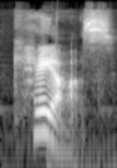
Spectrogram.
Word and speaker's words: chaos: Chaos. Not chaos, but chaos. Chaos. So we actually do say each vowel sound separately in this word, unlike many other English words.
